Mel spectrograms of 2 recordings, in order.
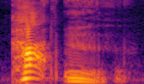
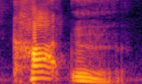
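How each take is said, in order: First: The middle T is cut short, only half pronounced. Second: The same.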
